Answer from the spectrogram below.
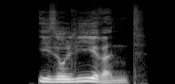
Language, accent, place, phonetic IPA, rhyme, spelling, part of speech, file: German, Germany, Berlin, [izoˈliːʁənt], -iːʁənt, isolierend, verb, De-isolierend.ogg
- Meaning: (verb) present participle of isolieren; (adjective) insulating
